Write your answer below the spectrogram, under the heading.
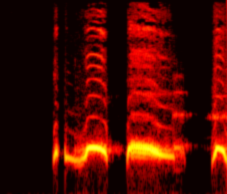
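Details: Spotted dove lure call: one cooing phrase made of a brief lead-in note, two long, smooth, slightly falling coos, and a short rounded closing coo, all low and mellow with quiet surroundings.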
